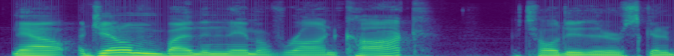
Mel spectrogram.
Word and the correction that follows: Kauk: It's pronounced Kauk. – Kauk? – Kauk. – This Ron is C-A-U-C-K? – K-A-U-K.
